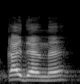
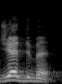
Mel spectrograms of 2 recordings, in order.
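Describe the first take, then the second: First: The word begins with a hard q sound. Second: The word begins with a j sound. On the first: "بدل ما يقول قدمة" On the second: "يصحفون القاف إلى جيم"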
